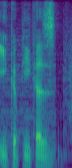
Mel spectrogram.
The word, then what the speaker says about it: Ika Pika: I have never heard Ika Pika's name pronounced that way. It's Ika Pika.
